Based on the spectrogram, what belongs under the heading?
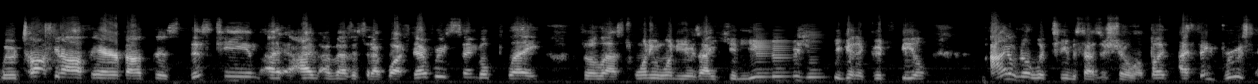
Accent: American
